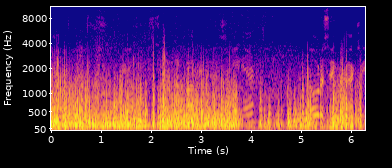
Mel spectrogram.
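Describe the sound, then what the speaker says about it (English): Gusty wind buffets the microphone with loud rumbling on a Montreal street at summer solstice sunset, easing briefly while a person speaks. "A little windy."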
